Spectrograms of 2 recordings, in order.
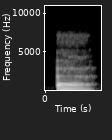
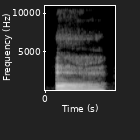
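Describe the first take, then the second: First: The vowel is made with a middle, vertical opening. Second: The vowel is made with lips spread sideways. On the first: The speaker calls it right. "open your mouth uh, vertically" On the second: The speaker calls it wrong. "do not open your mouth sideways. Don't say eh"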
